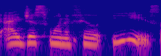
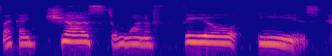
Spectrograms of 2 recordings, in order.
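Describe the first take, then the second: First: Said in the usual way. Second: Same wish, drawn out slowly; slow longing. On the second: Retold or imitated. Tired executive longing for ease, slowly. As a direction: stretch each word of the wish.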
